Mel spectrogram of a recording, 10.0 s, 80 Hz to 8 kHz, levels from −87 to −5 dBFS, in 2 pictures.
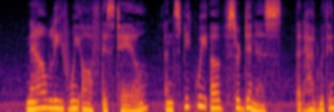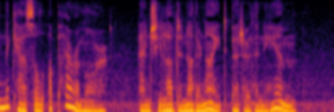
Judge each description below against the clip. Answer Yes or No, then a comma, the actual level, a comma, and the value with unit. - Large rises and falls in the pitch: Yes, wide, 6.1 semitones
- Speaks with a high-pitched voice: No, medium, 155 Hz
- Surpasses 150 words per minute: Yes, average, 160 wpm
